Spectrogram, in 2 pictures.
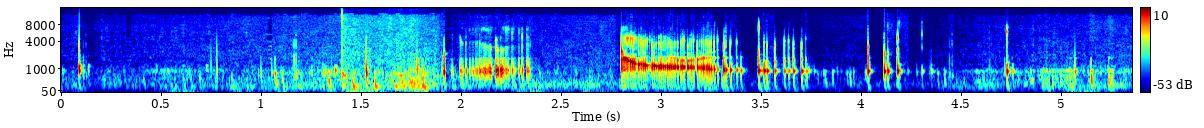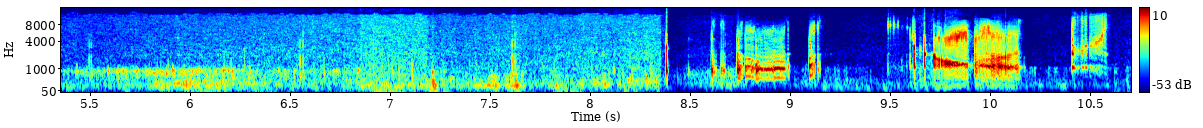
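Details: Stomach growling (borborygmi): gurgling, rumbling and squeaky bubbling sounds over about ten seconds.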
